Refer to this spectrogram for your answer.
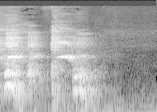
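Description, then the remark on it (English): A voiced sneeze in two quick bursts, a breathy, noisy intake sound followed by a sharper release, then quiet. No one speaks. “Bless you.”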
